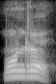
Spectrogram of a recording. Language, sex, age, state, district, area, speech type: Tamil, male, 60+, Tamil Nadu, Coimbatore, rural, read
